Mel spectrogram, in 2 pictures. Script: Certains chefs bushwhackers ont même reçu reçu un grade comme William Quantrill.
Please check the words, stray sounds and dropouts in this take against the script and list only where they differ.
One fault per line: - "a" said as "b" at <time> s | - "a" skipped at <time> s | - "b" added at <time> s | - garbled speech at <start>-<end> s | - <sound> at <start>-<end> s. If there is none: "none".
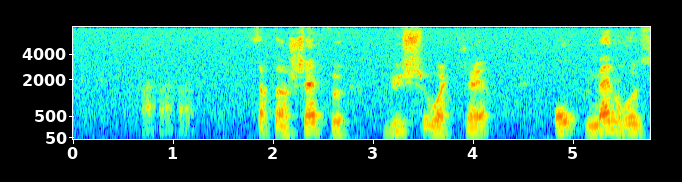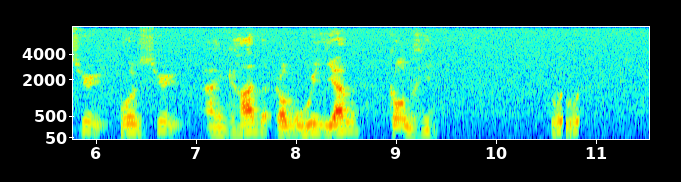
- laugh at 0.7-1.2 s
- laugh at 10.6-10.8 s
